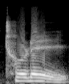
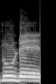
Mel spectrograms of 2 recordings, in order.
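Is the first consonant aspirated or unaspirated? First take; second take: aspirated; unaspirated. First: The first t has a strong puff of air. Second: The first t has no puff of air. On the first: The speaker calls it right. "এটা হচ্ছে টুডে" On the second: The speaker calls it wrong. "এটা কিন্তু টুডে নয়"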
